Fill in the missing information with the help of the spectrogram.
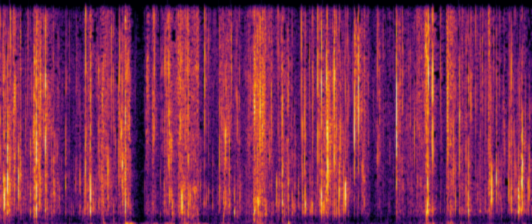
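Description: An empty blue IKEA BRATTBY woven polypropylene carrier bag, a woven plastic tote lying on a table, is pressed and rubbed with the fingertips. The result is a dense stream of dry, bright crinkling and crunching with many short, sharp crackles and almost no low end.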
